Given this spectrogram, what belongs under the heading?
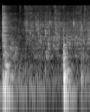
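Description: Water runs from a tap into a pot while ogbono soup is being cooked, a short splashing flow with a brief louder gush near the end.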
